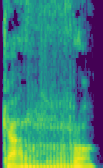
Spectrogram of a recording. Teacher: I'm obviously over-rolling my R's here. I'm making a quadruple R rather than a double R with carro.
